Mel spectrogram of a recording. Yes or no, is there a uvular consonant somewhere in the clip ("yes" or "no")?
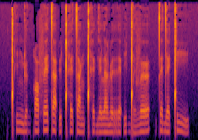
yes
